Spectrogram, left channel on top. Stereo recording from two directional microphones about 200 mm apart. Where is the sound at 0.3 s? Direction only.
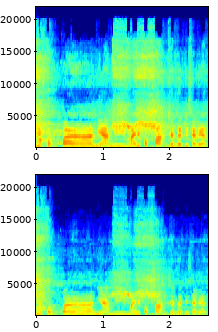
5° left (ahead or behind).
